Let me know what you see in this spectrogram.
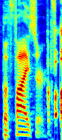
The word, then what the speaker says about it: Pfizer: Oh, it's Pfizer. – Oh, I'm sorry. – I always pronounced it Pfister.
